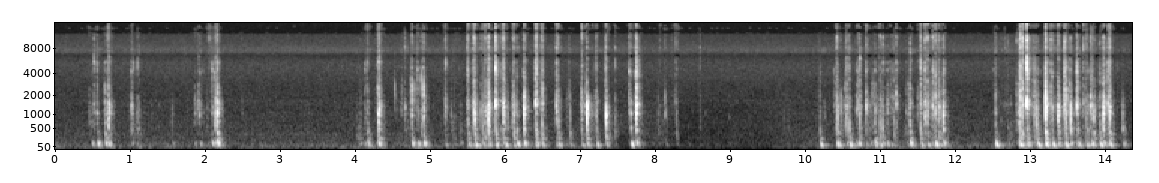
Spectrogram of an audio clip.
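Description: Fingertips type on a compact mechanical keyboard fitted with cat-shaped plastic keycaps. Bursts of quick, low, thocky keystrokes come in clusters separated by short quiet pauses, with a silent gap near the middle before the typing resumes.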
